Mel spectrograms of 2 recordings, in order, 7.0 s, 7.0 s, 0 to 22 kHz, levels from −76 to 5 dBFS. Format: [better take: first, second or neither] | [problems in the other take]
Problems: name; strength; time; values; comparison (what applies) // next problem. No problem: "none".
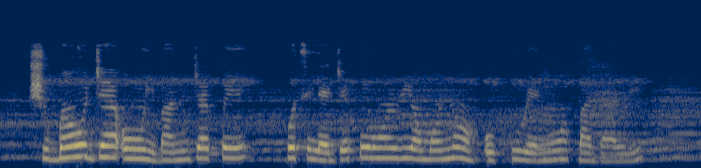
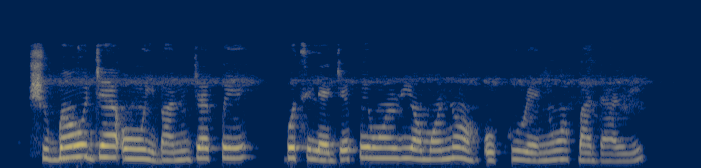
second | background sound (Brass instrument); 20 dB below the speech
